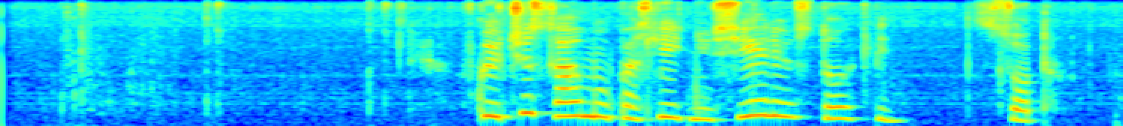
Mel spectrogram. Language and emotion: Russian, neutral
